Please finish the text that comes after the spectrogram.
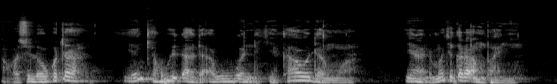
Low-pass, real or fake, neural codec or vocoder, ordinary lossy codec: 19.8 kHz; fake; vocoder, 44.1 kHz, 128 mel bands every 256 samples, BigVGAN v2; none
